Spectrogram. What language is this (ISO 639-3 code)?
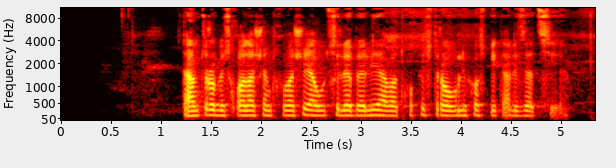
kat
